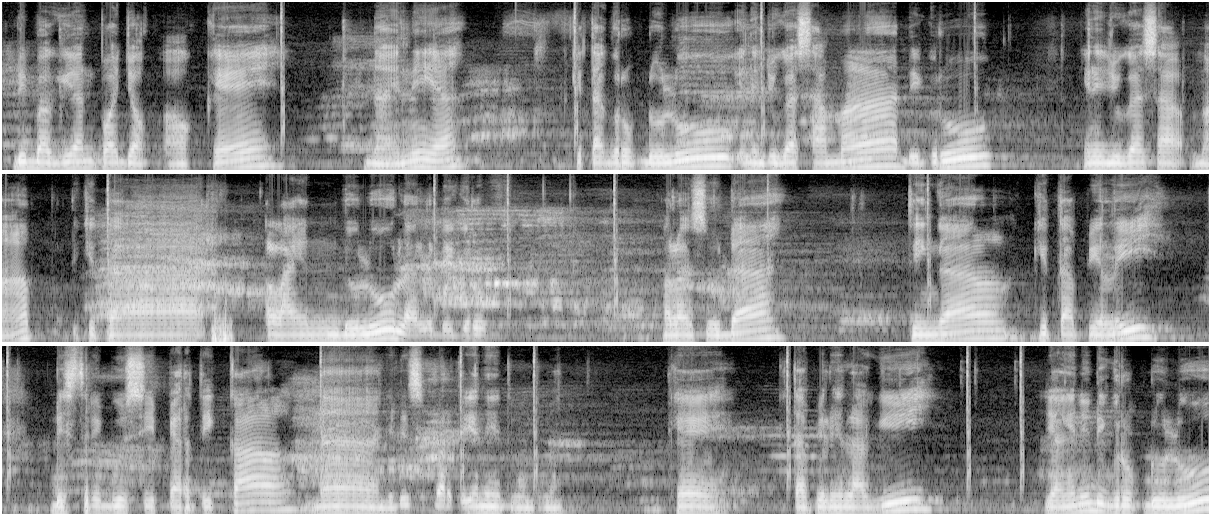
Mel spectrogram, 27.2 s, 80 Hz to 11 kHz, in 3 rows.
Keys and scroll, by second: 4.3 ctrl+g, 6.9 ctrl+g, 8.2 ctrl+g, 9.4 ctrl+z, 11.0 ctrl+g, 25.0 ctrl+z.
